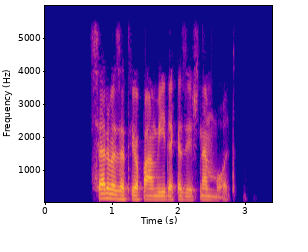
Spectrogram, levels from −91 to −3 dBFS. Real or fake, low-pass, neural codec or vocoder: real; 5.4 kHz; none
